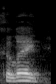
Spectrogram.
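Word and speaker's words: Callais: That's the French saying of it. It's it's C A L L A I S but it's pronounced Louisiana versus Klay where the Supreme Court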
